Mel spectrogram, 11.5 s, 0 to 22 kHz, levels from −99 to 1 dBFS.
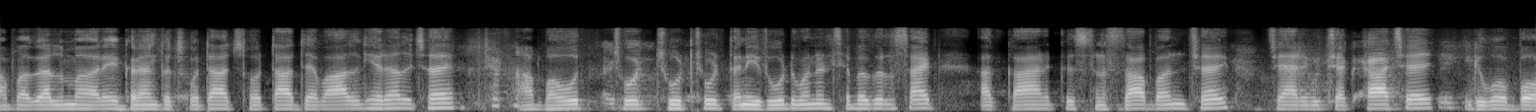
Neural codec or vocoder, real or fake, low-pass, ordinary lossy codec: codec, 16 kHz, 1 kbps, X-Codec, HuBERT features, trained on LibriSpeech; fake; none; none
